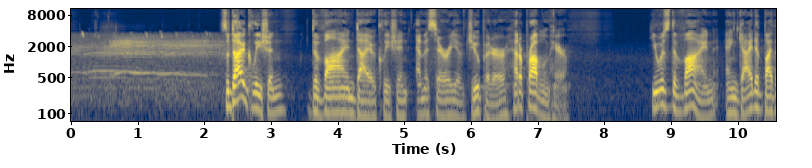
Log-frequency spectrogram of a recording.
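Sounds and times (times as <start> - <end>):
sheep bleating: 0.0 - 2.8
speech: 2.2 - 7.5, 8.7 - 10.5.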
